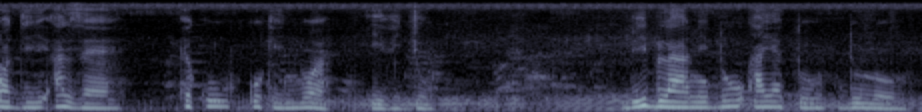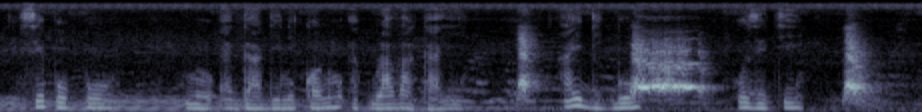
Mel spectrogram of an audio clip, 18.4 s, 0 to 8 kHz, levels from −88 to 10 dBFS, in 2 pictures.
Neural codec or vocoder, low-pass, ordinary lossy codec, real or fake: none; 7.2 kHz; AAC, 48 kbps; real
